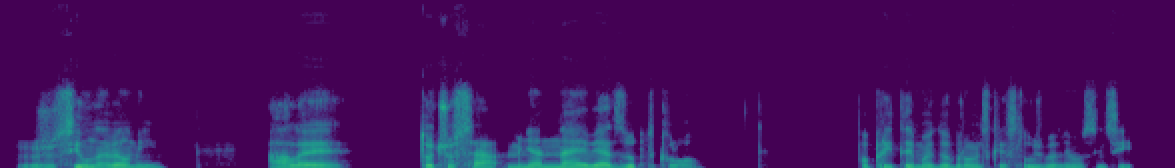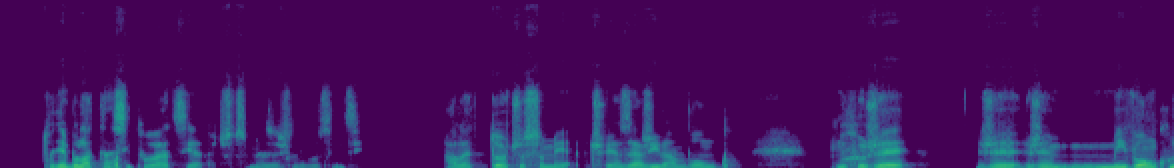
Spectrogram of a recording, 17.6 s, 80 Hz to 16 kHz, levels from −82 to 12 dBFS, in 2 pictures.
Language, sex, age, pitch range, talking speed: Slovak, male, 40-59, 90-110 Hz, 145 wpm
